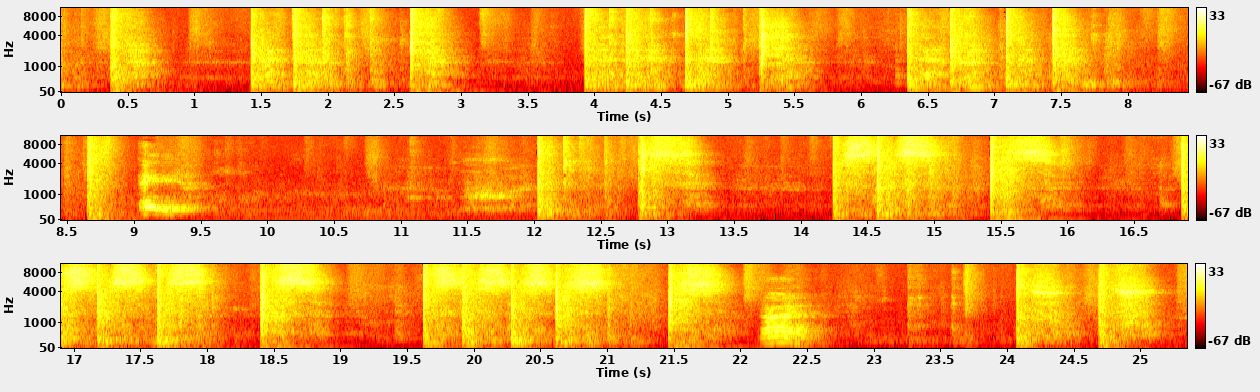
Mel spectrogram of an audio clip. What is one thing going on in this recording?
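Gloved punches and kicks thud repeatedly against a heavy punching bag.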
